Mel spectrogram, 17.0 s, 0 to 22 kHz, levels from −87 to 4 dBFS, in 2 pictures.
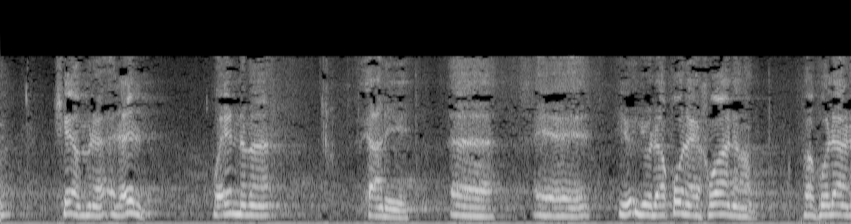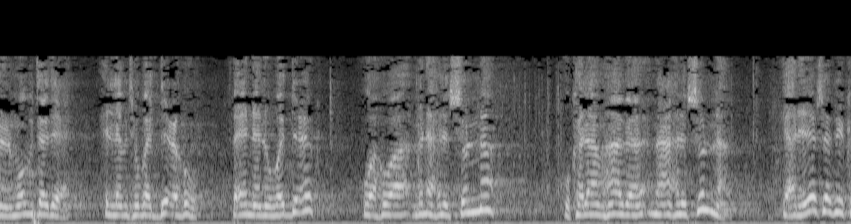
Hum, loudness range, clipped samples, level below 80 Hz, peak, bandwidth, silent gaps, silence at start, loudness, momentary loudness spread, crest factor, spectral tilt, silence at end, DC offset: none; 3 LU; under 0.1%; -48 dBFS; -2 dBFS; 8 kHz; none; 0 s; -18 LUFS; 17 LU; 16 dB; -5 dB/octave; 0 s; 1%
